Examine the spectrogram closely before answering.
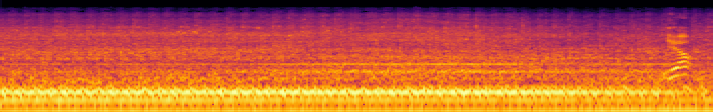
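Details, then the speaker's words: Tractor, early morning, idling smooth and even with a steady low drone, no misses or stumbles; when picked up it had a slight miss and high idle that cleared after running for a while. "cool smooth running tractor when I picked it up it had a little Miss and high idle"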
